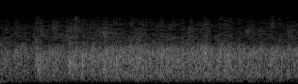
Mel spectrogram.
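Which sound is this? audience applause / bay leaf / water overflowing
audience applause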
